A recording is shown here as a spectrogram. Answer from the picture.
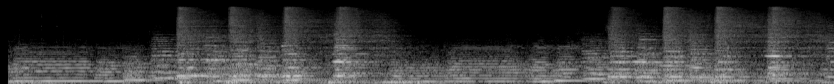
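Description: Student concert band playing, wind instruments holding chords, with two runs of four sharp percussion strikes about half a second apart, one from about two seconds in and one near the end.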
